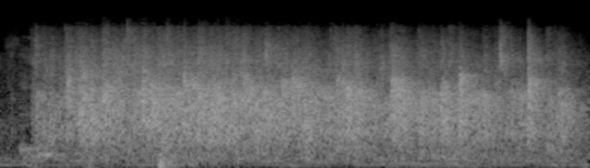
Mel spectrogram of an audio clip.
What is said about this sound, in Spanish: Un fuerte aplauso, chicos, ¿no?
